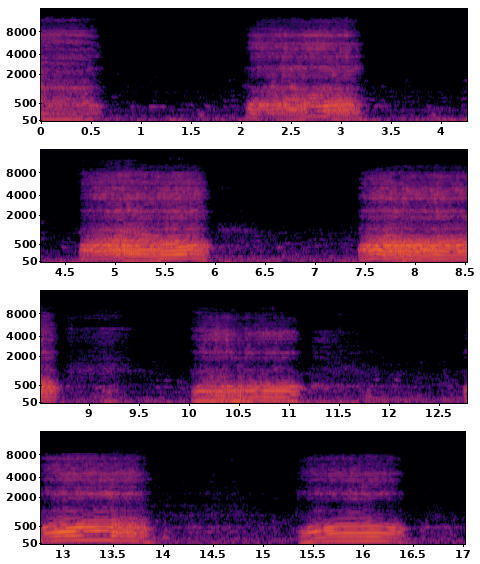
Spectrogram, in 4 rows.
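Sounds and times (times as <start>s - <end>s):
loud snoring: 0.0s - 0.7s, 2.1s - 3.3s, 4.6s - 6.0s, 7.4s - 8.8s, 10.0s - 11.3s, 12.7s - 14.0s, 15.4s - 16.5s.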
